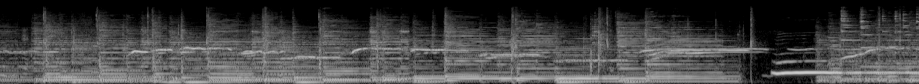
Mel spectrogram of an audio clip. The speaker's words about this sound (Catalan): Tots xiulen i es gronxen, alguns fent petar els dits i d'altres tamborinant les mans a taula.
